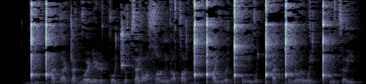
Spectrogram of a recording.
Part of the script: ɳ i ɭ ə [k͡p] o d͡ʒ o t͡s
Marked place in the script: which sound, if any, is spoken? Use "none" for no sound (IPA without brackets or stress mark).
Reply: k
